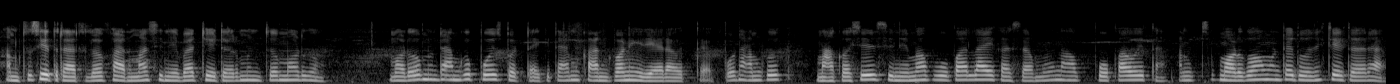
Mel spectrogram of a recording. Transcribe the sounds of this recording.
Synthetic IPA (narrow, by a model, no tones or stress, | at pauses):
amt͡sɔɕet̪ɾat̪lɔfaɾmasinebaʈʰeʈəɾm̤əɳt͡səməɽɡə̃ | məɽɡə̃m̤əɳʈ̪eamkəpojt͡spəɽt̪ajkit̪eamkanfəɳɦeɾjaɾaɦot̪ːa̰pəɳamkə | m̤akəɕisinemapopalaekasam̤əɭunawpopaʋojt̪ãːmiməɽɡə̃wm̤əɳʈ̪ed̪oniʈʰeʈəɾa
